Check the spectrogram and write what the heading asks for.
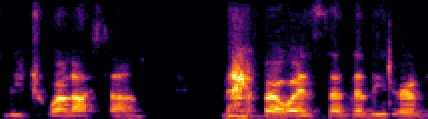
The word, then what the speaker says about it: Lech Wałęsa: On the left, you see the very first front page of Gazeta Wyborcza back in early 80s with Lech Wałęsa. Lech Wałęsa, not to be pronounced Lech Wałęsa.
